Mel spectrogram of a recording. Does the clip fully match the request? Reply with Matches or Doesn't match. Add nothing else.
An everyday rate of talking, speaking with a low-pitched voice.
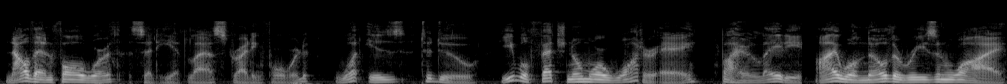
Matches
